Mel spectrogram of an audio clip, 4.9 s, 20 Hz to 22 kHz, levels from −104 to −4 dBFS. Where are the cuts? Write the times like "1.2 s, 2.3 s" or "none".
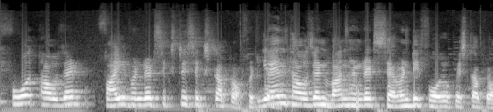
2.7 s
